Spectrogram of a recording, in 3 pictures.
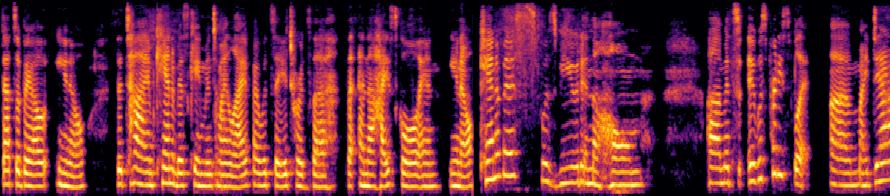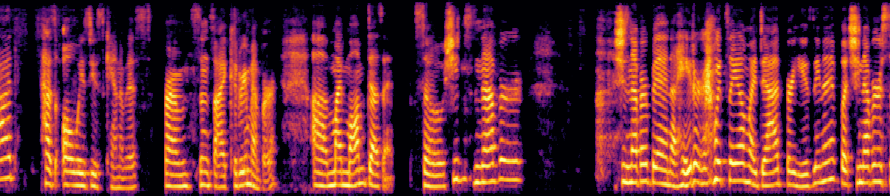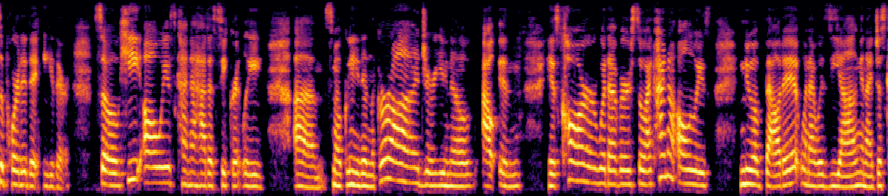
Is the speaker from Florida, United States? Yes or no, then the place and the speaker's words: no; Pasadena, California, United States; now in Vista, United States; I am originally from the Pasadena area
